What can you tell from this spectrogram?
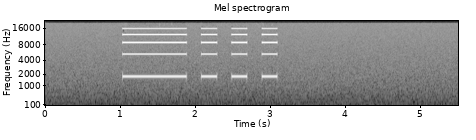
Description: Beep code, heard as beeps from a small speaker, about 1750 Hz. 1 long, 3 short. In Award and IBM BIOS tables: video adapter failure; in AMI BIOS tables: memory failure.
